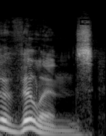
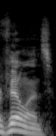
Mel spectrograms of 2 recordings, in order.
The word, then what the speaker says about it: Villeins: series called Lords and villains it's pronounced the same but it's spelled differently because they're not bad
